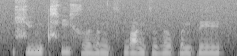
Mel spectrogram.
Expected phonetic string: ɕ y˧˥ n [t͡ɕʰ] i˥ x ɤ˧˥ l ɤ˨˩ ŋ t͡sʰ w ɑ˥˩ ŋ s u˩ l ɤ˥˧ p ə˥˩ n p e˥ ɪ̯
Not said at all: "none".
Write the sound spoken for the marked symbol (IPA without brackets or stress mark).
t͡ɕʰ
